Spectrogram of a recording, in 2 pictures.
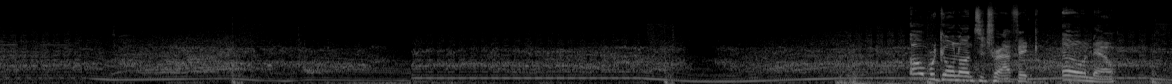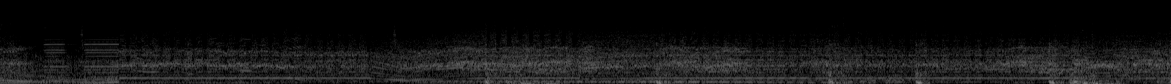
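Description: Engine roar of a Dinka RT3000 racing car in GTA 5 Online rising and falling as tires squeal through drifting slides, with excited talking over it.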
